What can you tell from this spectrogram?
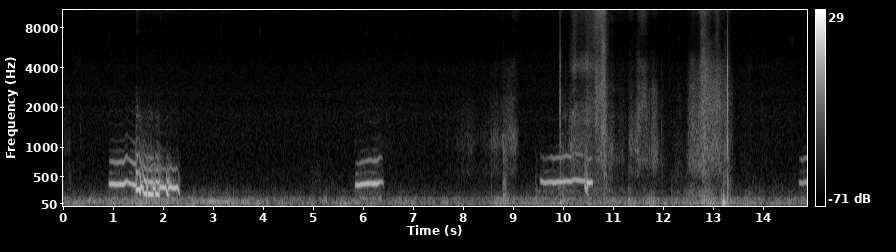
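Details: Oreo, a cat, snoring in sleep: scattered whistling breaths, one wavering and falling, others short and level, separated by quiet stretches with faint rustles and low background hum.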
